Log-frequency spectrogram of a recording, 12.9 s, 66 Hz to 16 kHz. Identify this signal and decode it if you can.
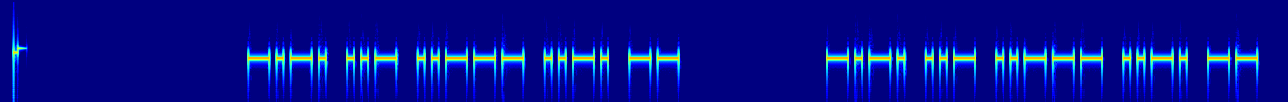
Morse code, heard as a keyed tone, about 17 wpm, 700 Hz. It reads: CU2FM CU2FM
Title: DXCC-100 Call Signs - 5 Characters - Repeated 3x - 17wpm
